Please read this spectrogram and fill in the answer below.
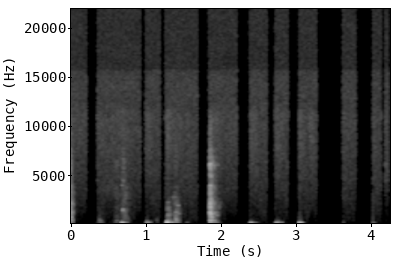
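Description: Near silence, broken by about seven faint, short, low thumps at uneven intervals.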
